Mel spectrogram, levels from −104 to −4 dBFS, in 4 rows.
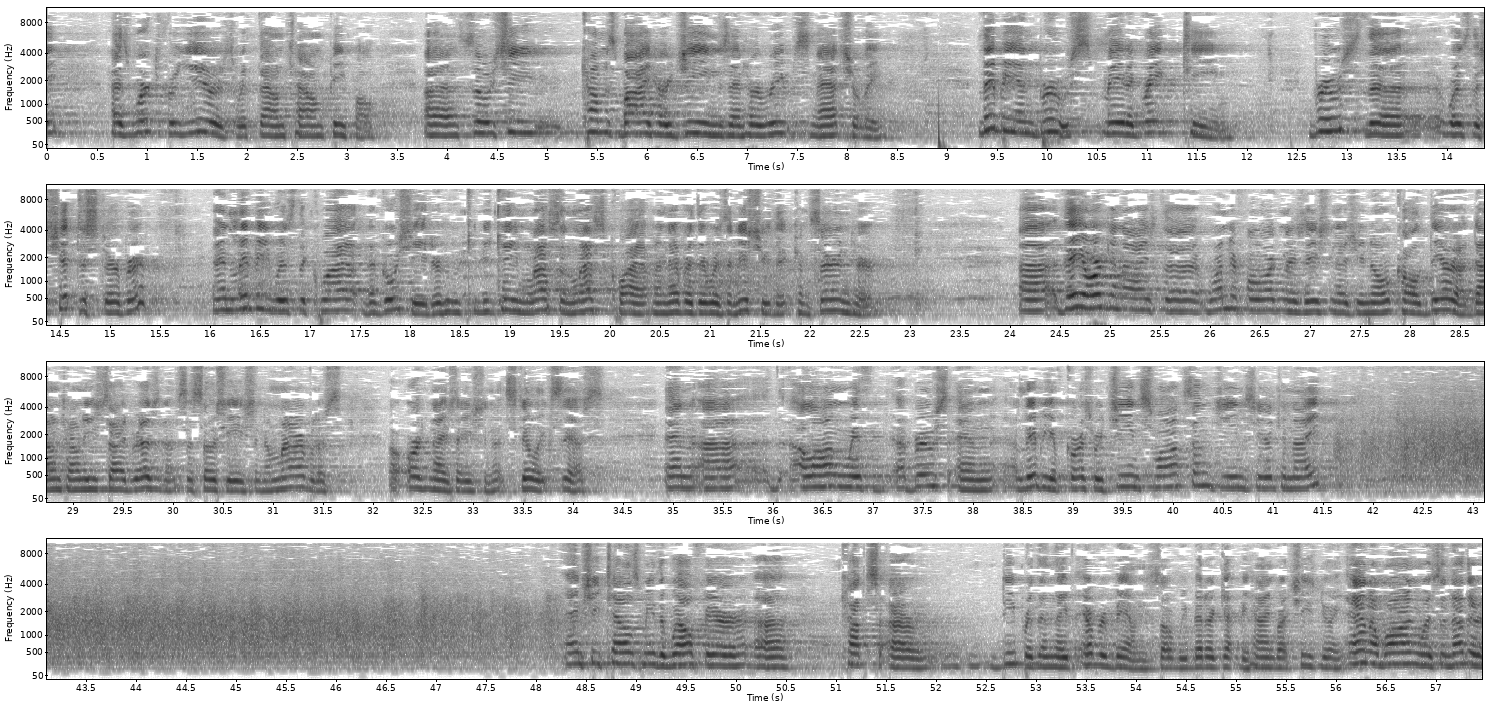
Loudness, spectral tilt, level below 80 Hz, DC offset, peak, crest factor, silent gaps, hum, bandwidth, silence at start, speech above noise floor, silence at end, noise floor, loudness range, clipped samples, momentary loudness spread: -31 LUFS; -2.5 dB/octave; -74 dBFS; under 0.1%; -8 dBFS; 24 dB; none; none; 10.5 kHz; 0 s; 23 dB; 0 s; -55 dBFS; 6 LU; under 0.1%; 14 LU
